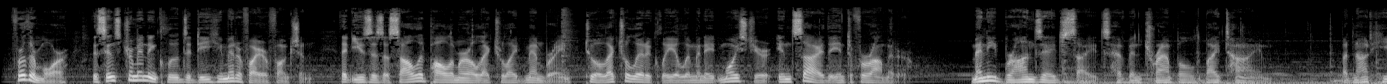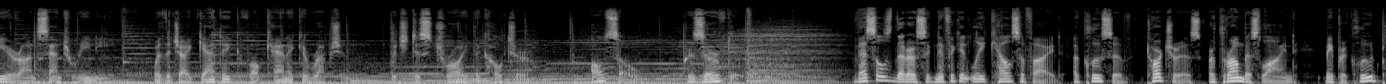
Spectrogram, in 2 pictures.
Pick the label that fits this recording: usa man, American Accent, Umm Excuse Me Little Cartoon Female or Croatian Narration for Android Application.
usa man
